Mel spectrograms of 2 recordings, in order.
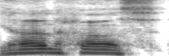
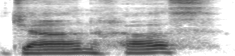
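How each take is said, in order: First: The name begins with a Y sound. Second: The name begins with an English J sound.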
